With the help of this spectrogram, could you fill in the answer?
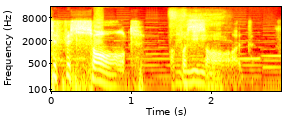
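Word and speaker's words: façade: understand how to pronounce the little squiggly C.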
